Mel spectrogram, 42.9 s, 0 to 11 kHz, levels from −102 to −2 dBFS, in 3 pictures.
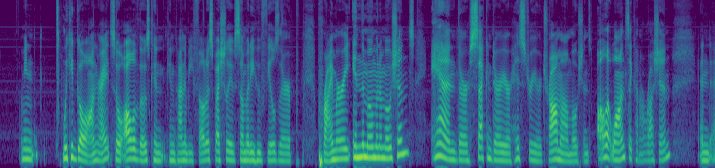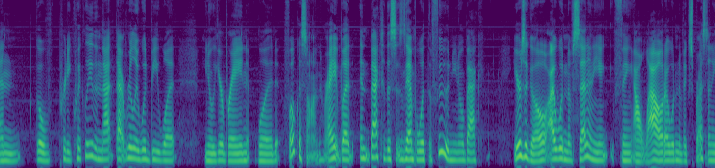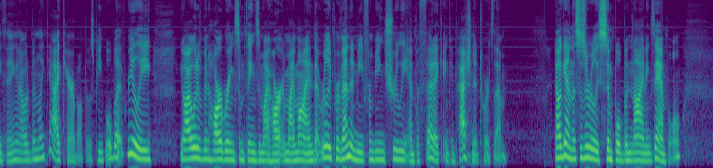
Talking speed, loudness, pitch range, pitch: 195 wpm, -31 LUFS, 155-200 Hz, 170 Hz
